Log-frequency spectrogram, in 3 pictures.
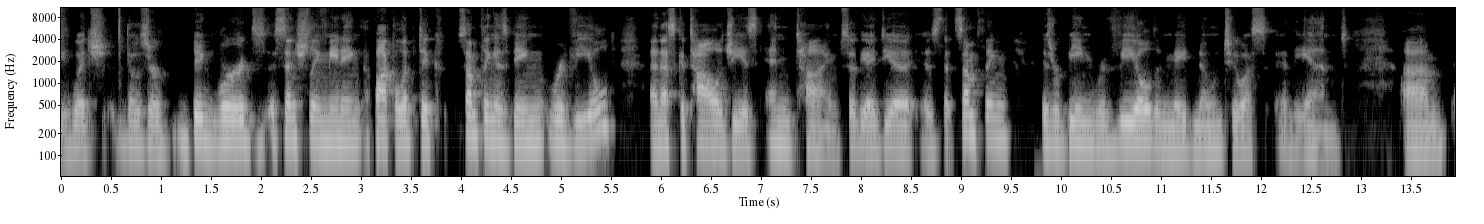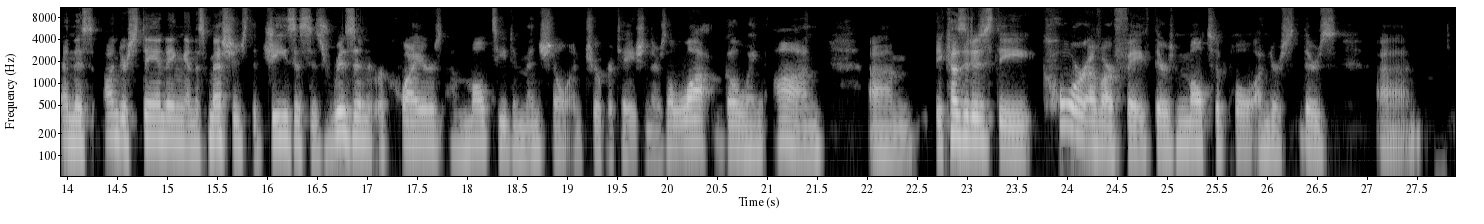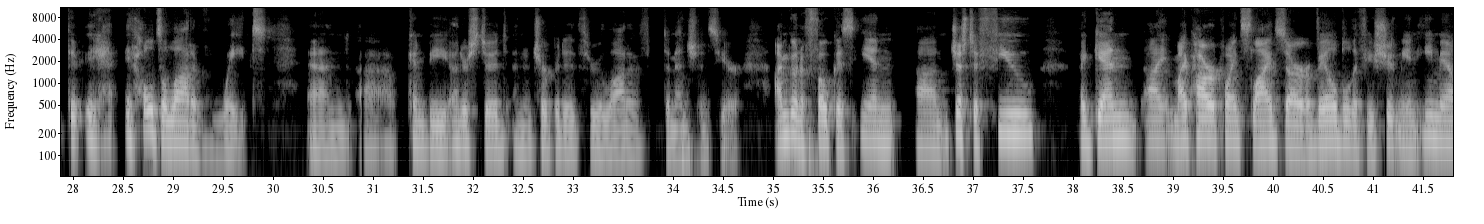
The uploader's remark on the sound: Interfaith Zoom Class. Our interfaith gatherings involving Temple Israel, Christ Presbyterian Church and Holy Trinity Lutheran Church.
